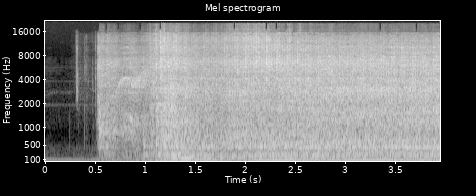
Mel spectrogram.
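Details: Stump grinder engine after motor install, with the pump-to-plug wiring temporarily rigged: quick crank, then it catches and settles into a steady, even idle with no knocks or misses; runs great, though the blade won't swing (safety switch suspected).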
